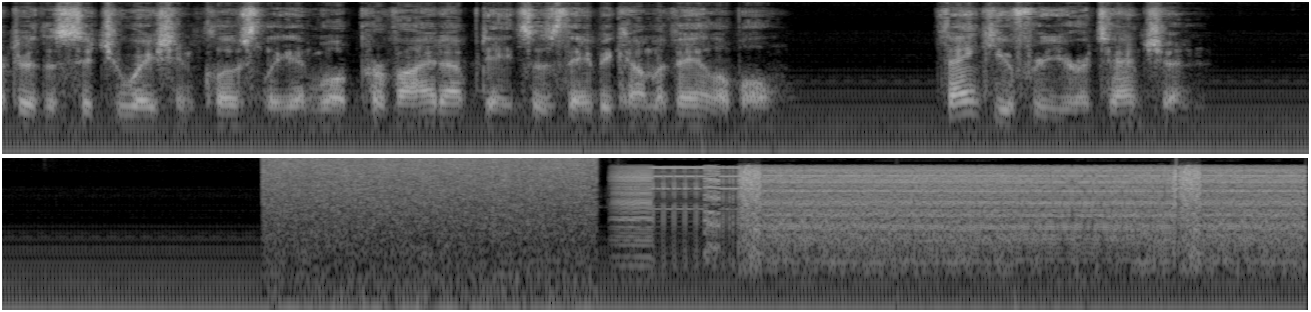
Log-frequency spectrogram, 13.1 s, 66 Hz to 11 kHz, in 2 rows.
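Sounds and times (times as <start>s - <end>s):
harsh buzzy static: 0.0s - 13.0s
low hum: 0.0s - 13.0s
radio static hiss: 7.8s - 13.0s.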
